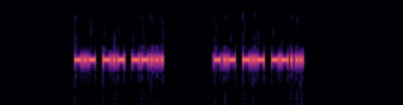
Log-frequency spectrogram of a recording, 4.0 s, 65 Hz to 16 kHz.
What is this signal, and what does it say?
Morse code, heard as a keyed tone, about 51 wpm, 700 Hz. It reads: KK7 KK7
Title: USA Call Sign Prefixes - Repeated 2x - 50wpm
